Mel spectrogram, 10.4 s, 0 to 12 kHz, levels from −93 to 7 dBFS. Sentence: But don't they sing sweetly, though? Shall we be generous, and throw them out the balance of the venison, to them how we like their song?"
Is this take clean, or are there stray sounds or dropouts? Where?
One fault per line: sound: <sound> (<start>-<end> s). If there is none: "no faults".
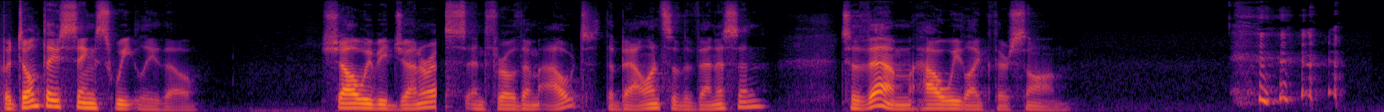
sound: dropout (3.3-3.3 s)
sound: laugh (9.2-10.1 s)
